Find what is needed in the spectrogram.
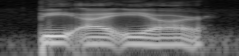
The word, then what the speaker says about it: Witbier: It's a blend of lime and grapefruit infused wit beer. – How do you pronounce that? Wit beer? – WITBIER.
